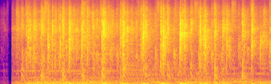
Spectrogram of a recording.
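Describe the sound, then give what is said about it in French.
An audience applauds a guest bookseller at a school class event for the Jeune en librairie programme, with dense, overlapping clapping that starts abruptly and holds at a steady, lively level for a few seconds, with a low sustained musical tone underneath. “Un tonnerre d'applaudissements pour elle, s'il vous plaît.”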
